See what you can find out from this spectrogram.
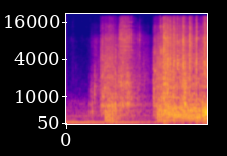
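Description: Brief sputter, then it catches and holds a loud, buzzy, high-revving run on choke; the saw fires and keeps running.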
